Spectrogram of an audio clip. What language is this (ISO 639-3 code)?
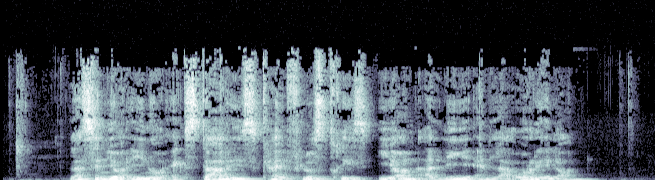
epo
